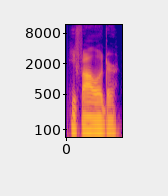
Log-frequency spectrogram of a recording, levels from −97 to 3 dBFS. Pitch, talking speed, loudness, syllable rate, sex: 85 Hz, 265 wpm, -17 LUFS, 8.8 syllables/s, male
